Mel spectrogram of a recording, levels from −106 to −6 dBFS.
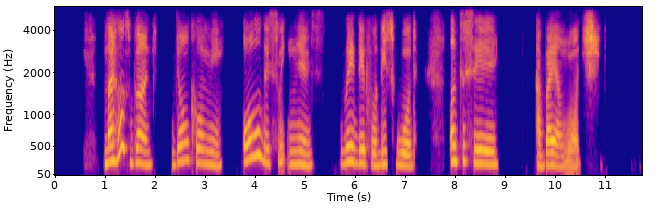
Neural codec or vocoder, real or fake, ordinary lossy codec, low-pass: codec, 44.1 kHz, 3.4 kbps, Pupu-Codec; fake; none; 5.4 kHz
